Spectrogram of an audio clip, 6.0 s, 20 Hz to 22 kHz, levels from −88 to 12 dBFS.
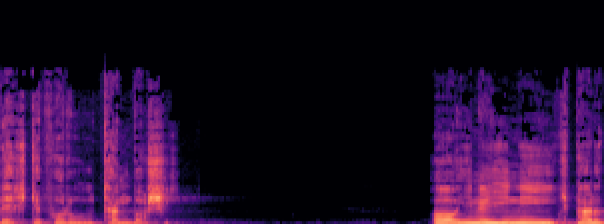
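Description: From 0.0 to 2.0 s the speech sounds thin, bright and hissy, with sibilants spitting forward. This is pre-emphasis left on: the treble lift applied was never undone, leaving 10 kHz about 11 dB above 1 kHz, a shape consistent with a J.17 curve.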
